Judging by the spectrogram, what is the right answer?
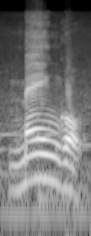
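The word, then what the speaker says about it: Mengo: the mango palace and this mango is spelled as m e n g o not M A it might sound like the fruit but it is not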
